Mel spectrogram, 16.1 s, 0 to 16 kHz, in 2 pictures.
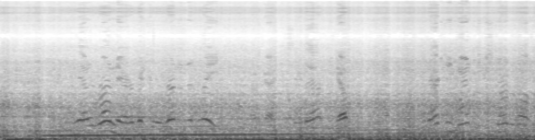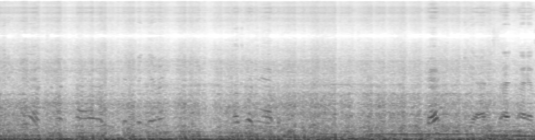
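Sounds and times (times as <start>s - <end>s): car engine from inside cabin: 0.0s - 16.0s
road and wind noise: 0.0s - 16.0s.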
